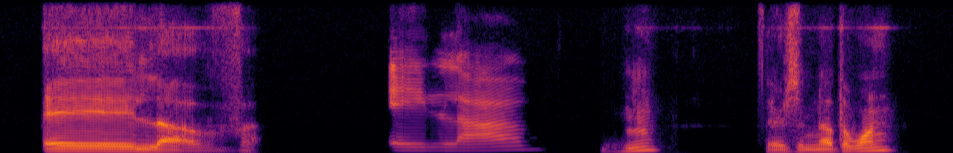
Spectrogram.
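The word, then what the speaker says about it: אליו: Adonai, uh, al, al, Yibe, Unfortunately, we don't pronounce the yod anymore here. Whenever you see yod vav at the end of the word, don't pronounce the yod. And then these 2 dots here, whenever you wonder what sound they make, you have your answer.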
